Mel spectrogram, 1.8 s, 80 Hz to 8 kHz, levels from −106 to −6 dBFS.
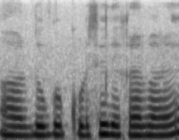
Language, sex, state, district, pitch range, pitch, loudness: Bhojpuri, female, Uttar Pradesh, Ghazipur, 185-195 Hz, 190 Hz, -14 LUFS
